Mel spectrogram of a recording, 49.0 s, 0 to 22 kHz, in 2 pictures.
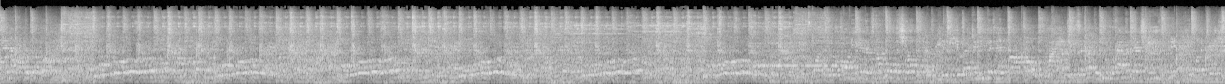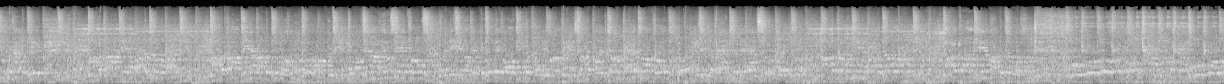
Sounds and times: Music: 0:00.0 - 0:48.9.

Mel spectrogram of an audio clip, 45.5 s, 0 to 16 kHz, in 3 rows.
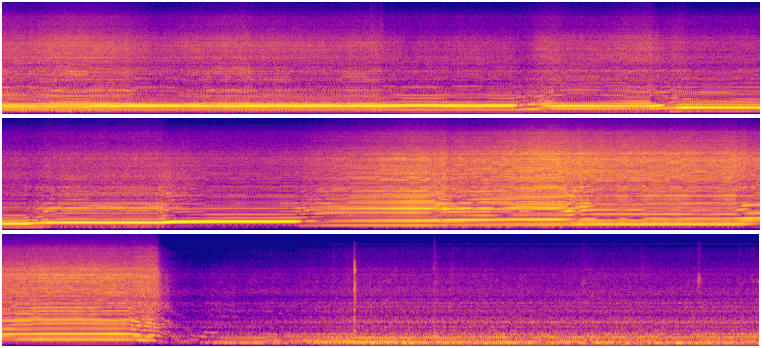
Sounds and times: Accelerating, revving, vroom: 0:00.0 - 0:33.9
Medium engine (mid frequency): 0:00.0 - 0:45.4.

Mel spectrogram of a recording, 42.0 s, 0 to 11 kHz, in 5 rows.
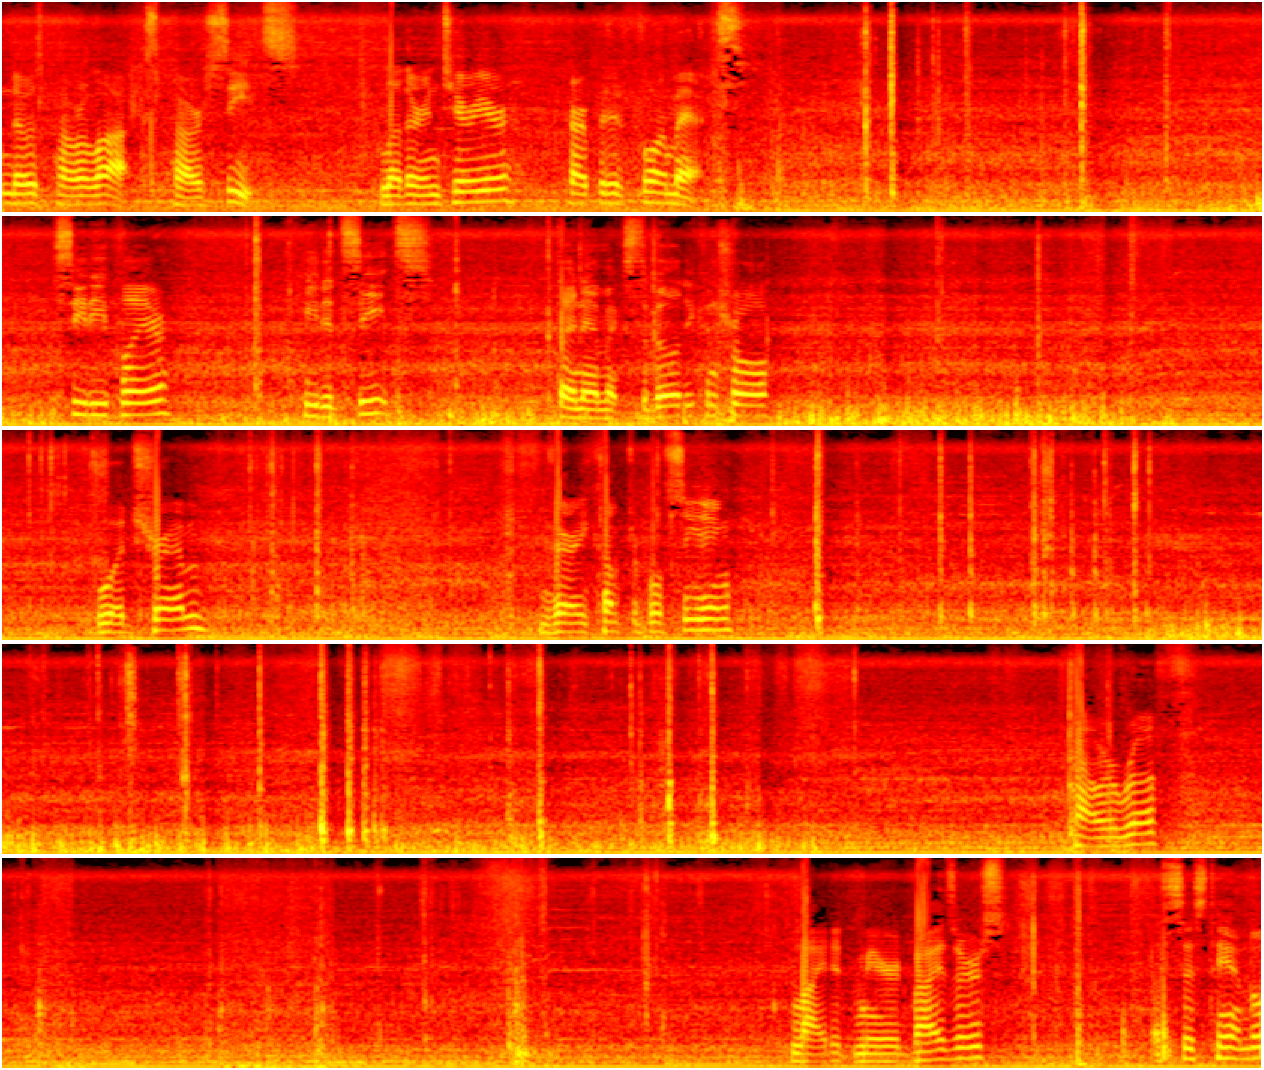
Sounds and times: Speech: 0:00.0 - 0:05.1, 0:08.7 - 0:09.6, 0:10.4 - 0:11.4, 0:12.1 - 0:13.6, 0:17.4 - 0:18.2, 0:20.4 - 0:21.7, 0:32.3 - 0:33.2, 0:38.8 - 0:40.4, 0:41.2 - 0:41.9.

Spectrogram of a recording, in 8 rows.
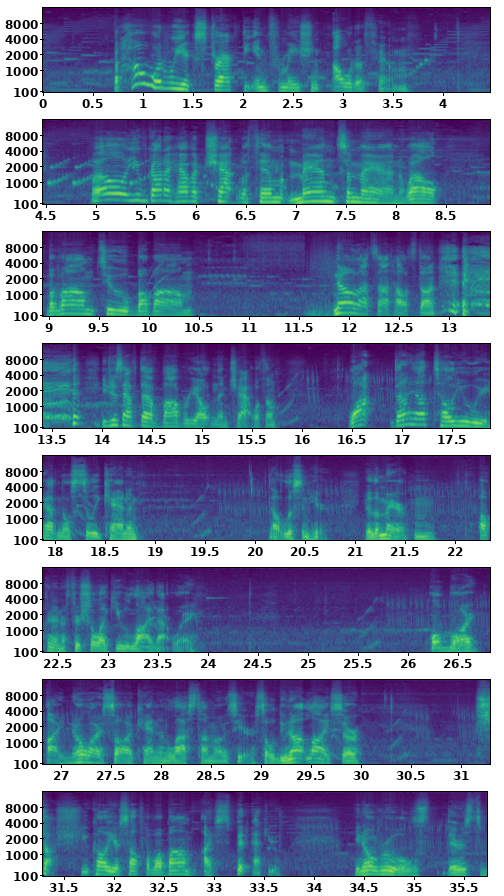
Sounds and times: Speech: 0:00.7 - 0:03.7, 0:05.0 - 0:08.4, 0:09.0 - 0:10.5, 0:11.8 - 0:12.9, 0:14.0 - 0:15.8, 0:16.5 - 0:18.9, 0:20.1 - 0:23.9, 0:26.2 - 0:30.0, 0:31.2 - 0:33.7, 0:34.4 - 0:35.7.

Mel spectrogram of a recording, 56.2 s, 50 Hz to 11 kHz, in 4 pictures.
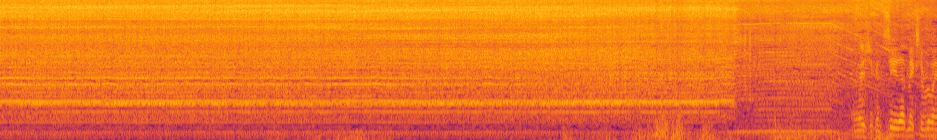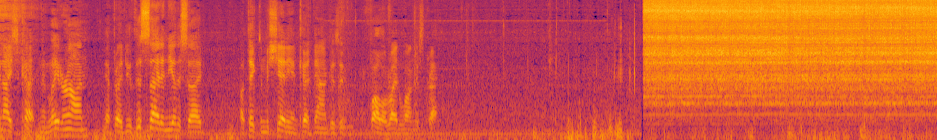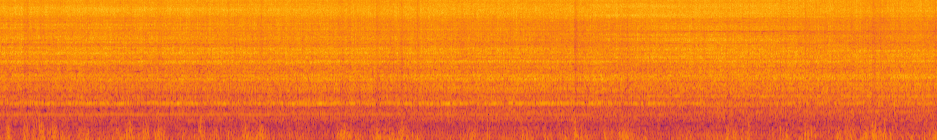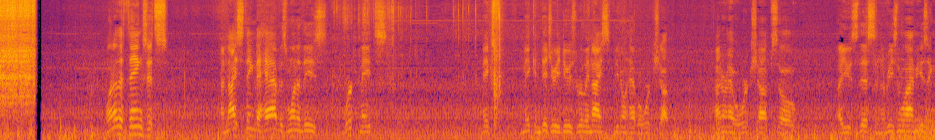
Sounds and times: Speech: 0:12.8 - 0:17.1, 0:17.7 - 0:20.7, 0:43.8 - 0:44.7, 0:45.5 - 0:48.0, 0:49.4 - 0:52.2, 0:52.9 - 0:56.1.

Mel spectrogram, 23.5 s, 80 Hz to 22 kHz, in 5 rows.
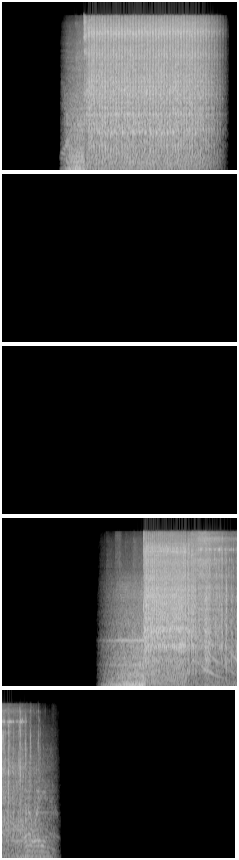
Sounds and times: Speech: 0:01.2 - 0:01.6, 0:19.2 - 0:20.0.

